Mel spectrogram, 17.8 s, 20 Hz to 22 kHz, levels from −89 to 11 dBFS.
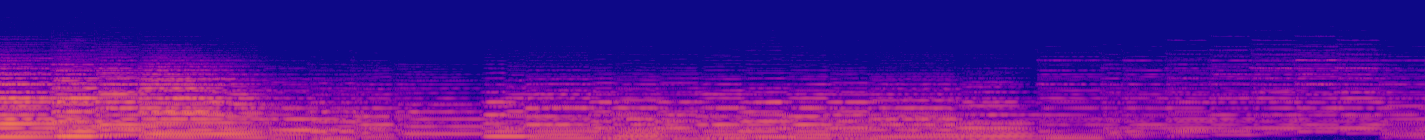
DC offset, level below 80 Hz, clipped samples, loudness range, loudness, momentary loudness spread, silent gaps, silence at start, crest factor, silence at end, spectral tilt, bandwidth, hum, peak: under 0.1%; -50 dBFS; under 0.1%; 14 LU; -31 LUFS; 16 LU; none; 0 s; 20 dB; 0 s; -8.5 dB/octave; 7.2 kHz; none; -12 dBFS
